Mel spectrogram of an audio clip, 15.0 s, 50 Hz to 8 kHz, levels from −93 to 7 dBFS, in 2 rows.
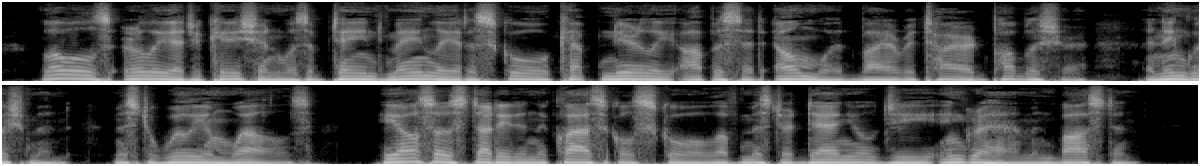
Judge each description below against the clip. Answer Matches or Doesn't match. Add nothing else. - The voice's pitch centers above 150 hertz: Doesn't match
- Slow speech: Doesn't match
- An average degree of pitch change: Matches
